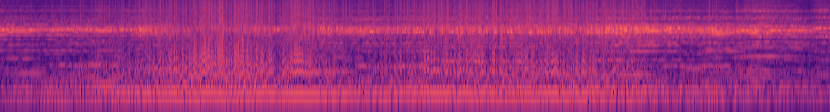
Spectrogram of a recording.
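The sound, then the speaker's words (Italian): Spaceship thrusters fire as the ship departs a space dock, a loud, steady, deep rumbling roar, a low engine-like drone with a faint higher hum riding on top, holding strong for the whole stretch. “Propulsori accesi. Distacco da molo spaziale.”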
